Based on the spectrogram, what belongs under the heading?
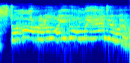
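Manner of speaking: put-on high-pitched upset child protesting. Child objects to having hands held, high upset imitation. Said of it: "be upset about that".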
